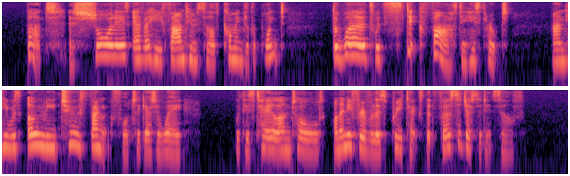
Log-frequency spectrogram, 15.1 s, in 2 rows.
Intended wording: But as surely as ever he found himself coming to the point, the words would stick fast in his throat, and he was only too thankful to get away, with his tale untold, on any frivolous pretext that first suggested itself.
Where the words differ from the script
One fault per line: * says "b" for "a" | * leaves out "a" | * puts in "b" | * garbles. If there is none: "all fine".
all fine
